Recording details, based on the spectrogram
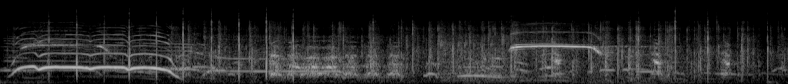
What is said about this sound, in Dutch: Ja, 17 maart om 8 uur dan gaan de mensen voor ons applaudisseren. Dat klinkt zo.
